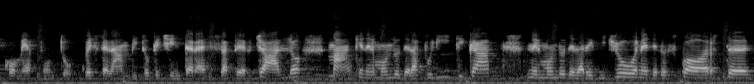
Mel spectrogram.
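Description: Female author for a radio interview. Slightly low pitch, very sharp bright tone, thoughtful and articulate, thinking aloud. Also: husky, low-quality recording. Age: adult. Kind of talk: reflective interview answers.

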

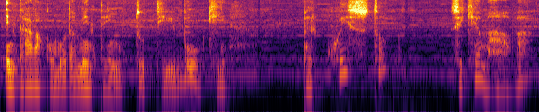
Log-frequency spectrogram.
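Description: Female storyteller, radio-play fairy tale, very lively swooping pitch, dramatic pauses, gravelly edge, music behind. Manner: dramatic, drawn-out phrasing with swoops and whispers.

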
